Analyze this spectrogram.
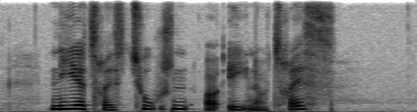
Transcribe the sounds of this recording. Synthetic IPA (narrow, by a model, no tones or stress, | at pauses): niːɒt͡sʰʁast͡sʰṵːsn̩ɒ̽ʔe̝̰nɒt͡sʰʁas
